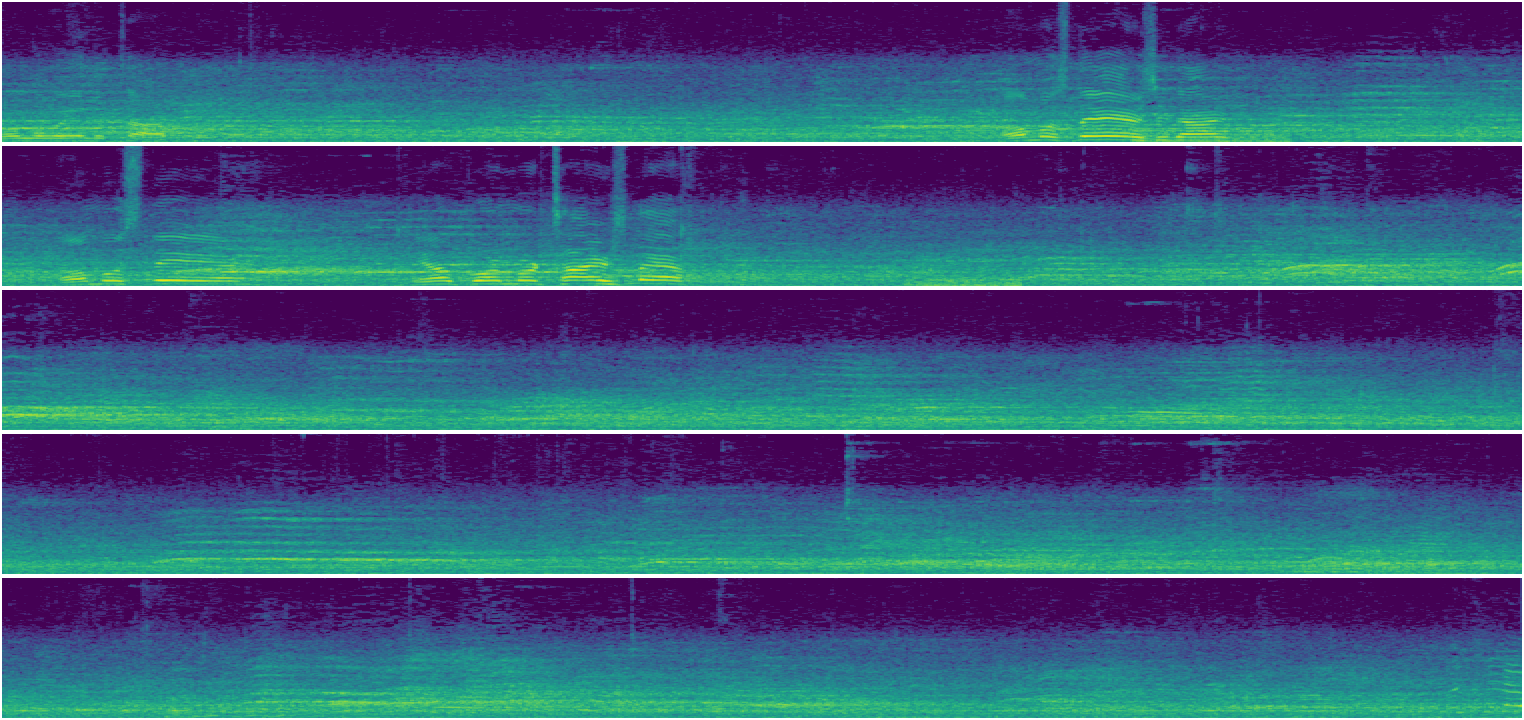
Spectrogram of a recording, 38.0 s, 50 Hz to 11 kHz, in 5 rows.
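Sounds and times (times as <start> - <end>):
distant voices chattering: 0.0 - 38.0.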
